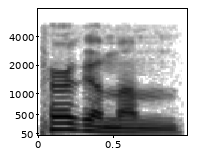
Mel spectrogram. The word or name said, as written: Pergamum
